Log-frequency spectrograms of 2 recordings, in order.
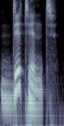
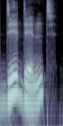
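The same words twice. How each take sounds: First: The middle consonant is a T sound. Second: The middle consonant is a D sound. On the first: "with a T sound in the middle instead of a D" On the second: "Instead of didn't"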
